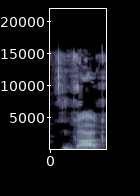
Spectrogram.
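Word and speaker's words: gawk: Next है गाक। अब इसकी प्रोनाउंसिएशन गाक है, लेकिन अगर हम इसको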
